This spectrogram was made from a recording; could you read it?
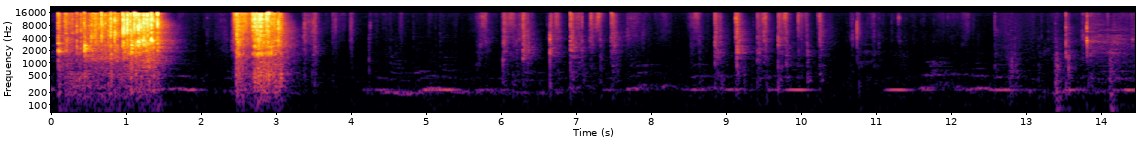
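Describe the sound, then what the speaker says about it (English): Tarot cards are shuffled: two loud riffling bursts open, then a run of soft, rapid card taps and flicks, with a quiet low hum under them. "bear with me a second, guys, to shuffle the tarot cards"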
